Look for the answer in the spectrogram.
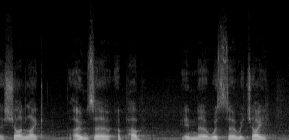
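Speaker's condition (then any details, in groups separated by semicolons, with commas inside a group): Motor neurone disease; ALS type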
